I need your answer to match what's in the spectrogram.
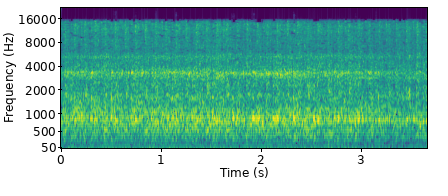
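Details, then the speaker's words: Cummins NHC250 diesel with a newly built pre-oiler, previously primed: instant oil pressure at cold start; steady diesel clatter, even firing, no knocks or misses; pre-oiler worked, normal cold idle. "instant oil pressure hot dang I am a happy boy so there you have it it worked it actually worked really really well"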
